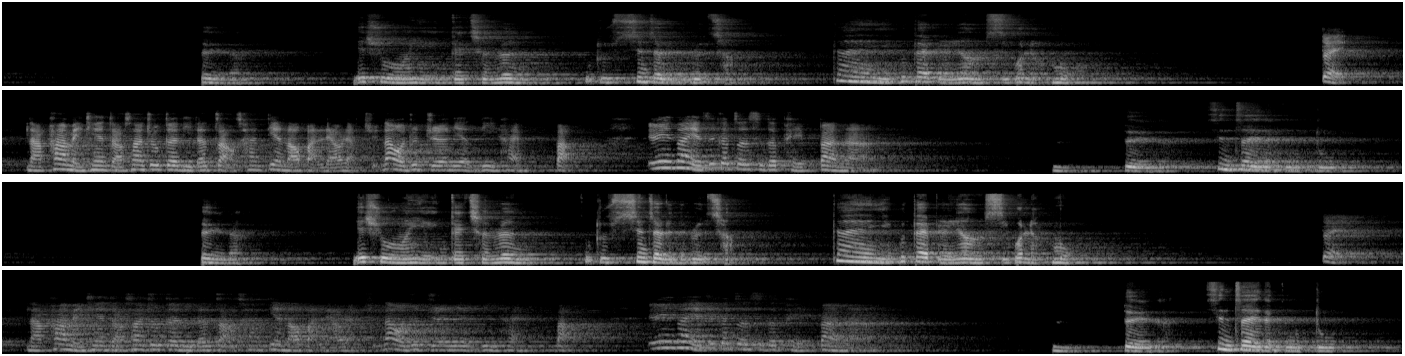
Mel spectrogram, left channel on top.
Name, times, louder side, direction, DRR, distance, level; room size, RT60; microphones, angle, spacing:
voice 1, 2.0-2.4 3.5-5.3 5.8-7.3 8.3-10.7 24.5-24.8 25.2-25.7 26.1-27.3, right 3 dB, 65° right, 10 dB, 0.4 m, -25 dB
voice 2, 14.3-19.8 20.1-22.8, left 6 dB, 80° left, 9 dB, 0.4 m, -30 dB
15.0 x 5.9 x 3.1 m, 3.0 s
head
